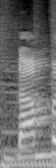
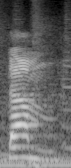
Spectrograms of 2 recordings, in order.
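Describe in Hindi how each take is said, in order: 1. अंत में b की ध्वनि सुनाई देती है। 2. अंत में b की कोई ध्वनि सुनाई नहीं देती।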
